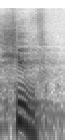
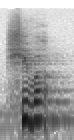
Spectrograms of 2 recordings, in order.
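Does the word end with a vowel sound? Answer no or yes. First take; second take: no; yes. First: The final vowel is dropped. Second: The final vowel is clearly pronounced. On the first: This is how North Indians say it. "Shiv in North India" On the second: This is how South Indians say it. "Shiva in South India"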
